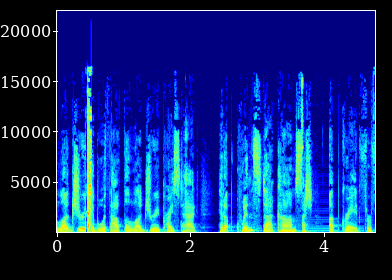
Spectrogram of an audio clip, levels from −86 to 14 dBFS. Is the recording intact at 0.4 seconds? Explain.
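No. From about 0.41 to 0.52 s the speech breaks into a short glitch, a chirp, squawk, click or brief hole. This is damaged data in a compressed stream: corrupted bytes make the decoder misread those frames, lose sync and hunt for the next valid frame header.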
